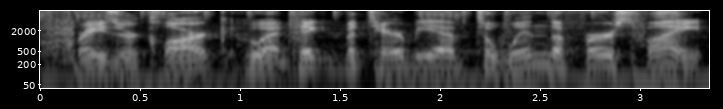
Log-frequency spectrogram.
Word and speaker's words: Beterbiev: I had Beterbiev, whatever I don't know how to pronounce it nowadays. Beterbiev, yeah.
